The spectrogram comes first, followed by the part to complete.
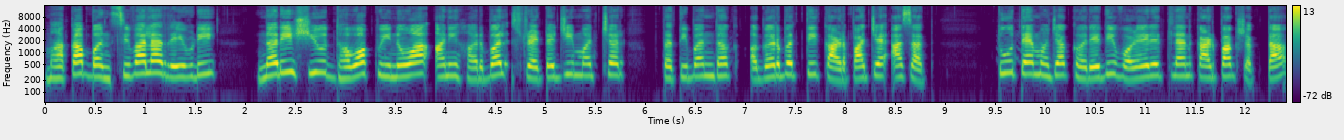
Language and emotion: Goan Konkani, neutral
